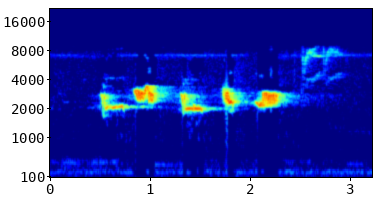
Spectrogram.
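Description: A Grey-backed thrush sings five clear, fluty whistled notes in quick succession, then ends with a soft, high twittering flourish; a faint steady high hiss underlies it.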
